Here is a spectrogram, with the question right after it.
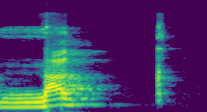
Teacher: آگے جو نون آ رہا ہے اس نون کو کاف سے جو ہے ملا کے پڑھنا ہے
